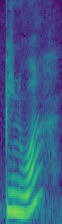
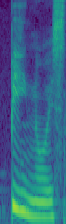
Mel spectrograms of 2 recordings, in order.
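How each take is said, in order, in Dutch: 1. De naam wordt niet-Engels uitgesproken. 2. De naam wordt Engels uitgesproken. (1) "niet Pinois? Naar jullie mama?" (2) "Ik spreek het toch op zijn Engels uit"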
